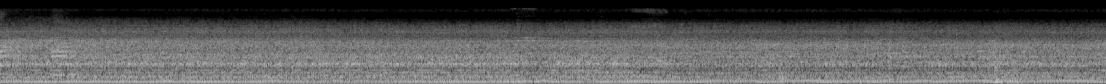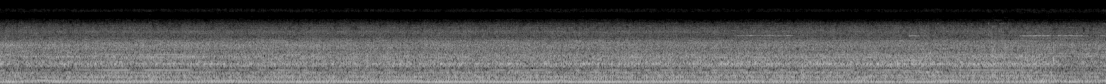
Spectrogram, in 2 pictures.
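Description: Diesel engine of a JCB 3DX backhoe loader running steadily at a constant speed while the backhoe works.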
